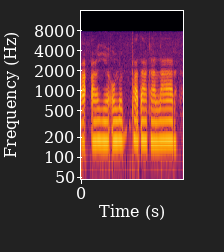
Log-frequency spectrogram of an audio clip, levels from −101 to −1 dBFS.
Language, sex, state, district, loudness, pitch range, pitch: Chakma, female, Tripura, Dhalai, -19 LUFS, 175-180 Hz, 175 Hz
